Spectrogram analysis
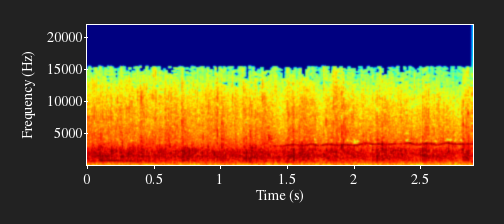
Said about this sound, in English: Last Easter, we had 8,665 people here. We can cheer that on. Come on.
